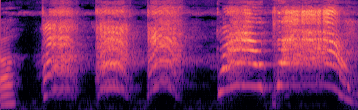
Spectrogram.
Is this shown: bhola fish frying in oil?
no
